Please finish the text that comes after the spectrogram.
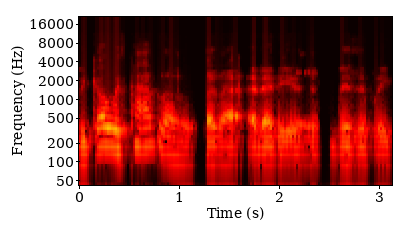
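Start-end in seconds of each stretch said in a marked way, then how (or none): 0.0-1.1 very high, delighted, thrilled squeak. Retelling a story, the speaker voices Benito's reply, imitating Benito's delighted squeak. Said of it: "squeaks with delight".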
